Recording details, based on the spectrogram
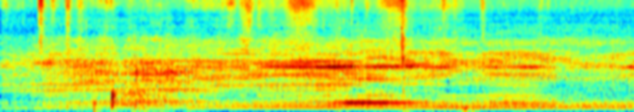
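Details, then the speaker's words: Refrigerator: steady droning whir with several fixed tones and no knocks, an abnormal running noise traced to the back, about two-thirds to three-quarters of the way up near a taped cord, louder inside; cause unclear. "sounds like right here you see a little tape in the cord let me see yes right here here's where it sounds like"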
